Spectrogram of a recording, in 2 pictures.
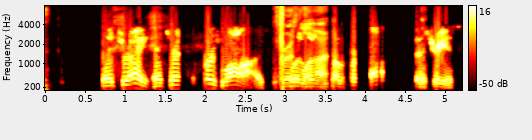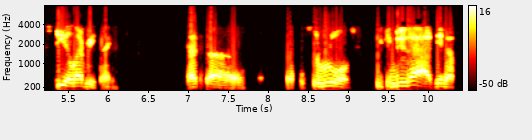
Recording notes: Phone interview.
